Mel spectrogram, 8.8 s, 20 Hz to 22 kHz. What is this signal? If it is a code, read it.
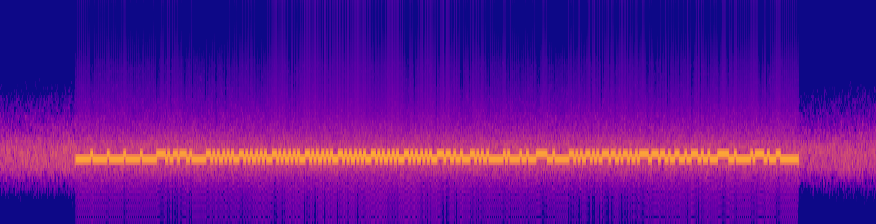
RTTY (45.45 baud, 170 Hz shift), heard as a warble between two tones, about 1360 Hz centre, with radio static. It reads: RYRYRYRYRYRYRY 4X5RR DE WA5EU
